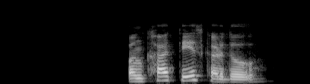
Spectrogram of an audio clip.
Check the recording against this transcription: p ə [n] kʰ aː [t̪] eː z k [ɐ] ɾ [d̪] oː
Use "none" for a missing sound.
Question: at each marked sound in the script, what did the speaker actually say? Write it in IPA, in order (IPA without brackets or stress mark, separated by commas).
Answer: ŋ, t̪, ə, d̪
